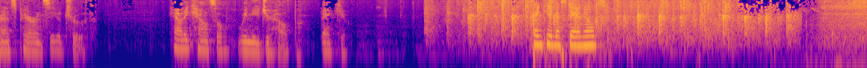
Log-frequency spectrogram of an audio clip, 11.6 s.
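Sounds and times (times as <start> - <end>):
speech: 0.0 - 1.3, 2.3 - 4.7, 7.1 - 8.4
crowd applauding: 5.7 - 11.3.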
